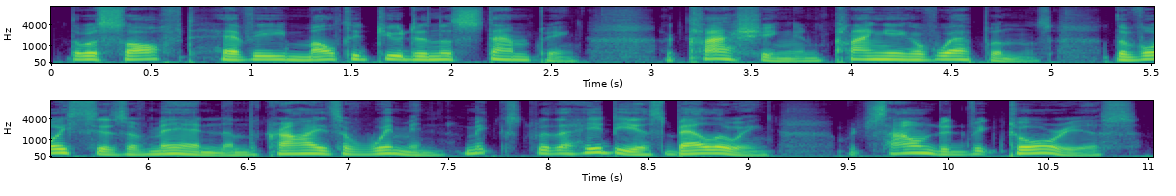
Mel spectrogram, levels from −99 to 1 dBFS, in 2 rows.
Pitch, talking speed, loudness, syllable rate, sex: 135 Hz, 160 wpm, -21 LUFS, 5.0 syllables/s, male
